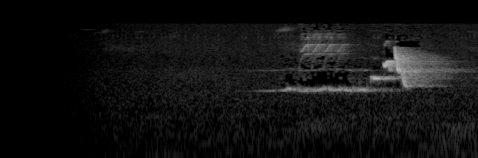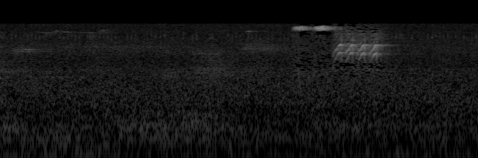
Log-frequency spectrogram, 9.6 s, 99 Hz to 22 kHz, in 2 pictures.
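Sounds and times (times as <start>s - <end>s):
Japanese bush warbler singing: 2.6s - 8.8s.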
